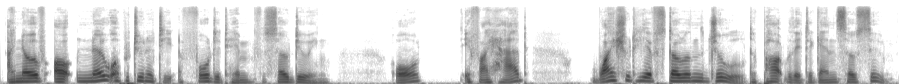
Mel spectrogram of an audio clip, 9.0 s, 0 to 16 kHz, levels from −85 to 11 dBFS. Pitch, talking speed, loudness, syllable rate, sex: 120 Hz, 185 wpm, -21 LUFS, 5.3 syllables/s, male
